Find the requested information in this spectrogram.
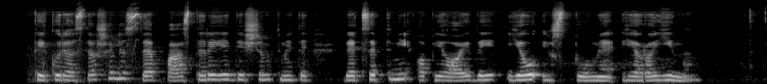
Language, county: Lithuanian, Utena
